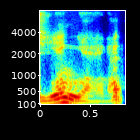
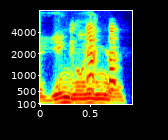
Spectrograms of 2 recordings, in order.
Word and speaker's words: Yuengling: what the heck is Ying Yang? I'm a Yuengling. No one could ever pronounce it right until they understand what it is.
